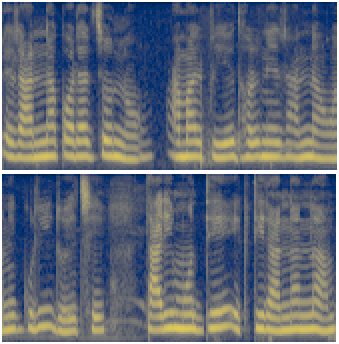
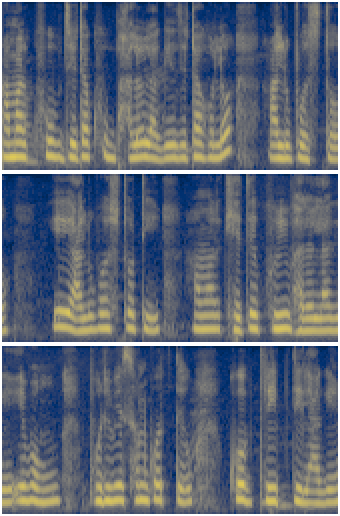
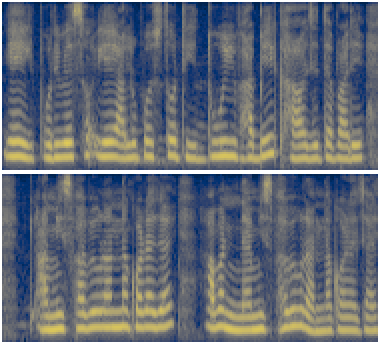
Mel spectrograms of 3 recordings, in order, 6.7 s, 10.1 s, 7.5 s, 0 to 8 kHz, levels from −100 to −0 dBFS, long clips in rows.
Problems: constant background noise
